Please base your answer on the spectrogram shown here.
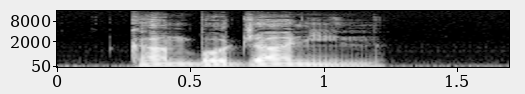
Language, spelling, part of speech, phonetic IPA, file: Polish, Kambodżanin, noun, [ˌkãmbɔˈd͡ʒãɲĩn], Pl-Kambodżanin.ogg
